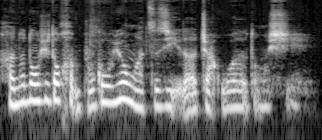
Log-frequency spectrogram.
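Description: Lively intonation lifts an unremarkable speaking voice that keeps a moderate pace. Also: woman. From Liaoning, northeast China (Shenyang). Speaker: international student. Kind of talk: casual chat. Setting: at home, drinking beer.

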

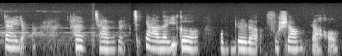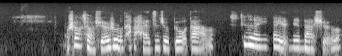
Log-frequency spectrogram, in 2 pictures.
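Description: A woman's high pitch with ordinary pitch variation and a moderate pace, over noticeable background noise. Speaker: podcast co-host. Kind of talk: casual chat. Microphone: laggy connection.

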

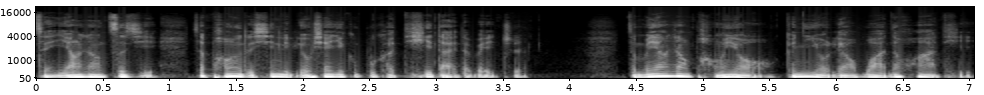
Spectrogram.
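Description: A man speaks at a very deep, low pitch in a dark, mellow, somewhat breathy tone, with lively intonation and a fairly quick pace. The sound is dry and close, with no echo. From Inner Mongolia. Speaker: live stream host. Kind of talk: casual chat. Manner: animated.

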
